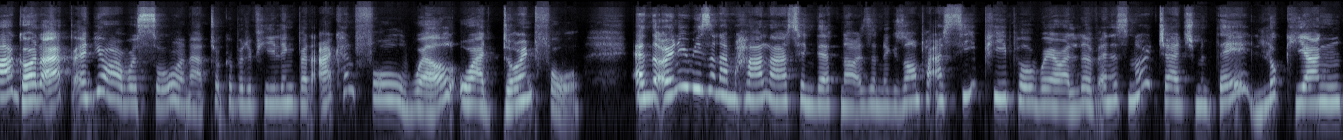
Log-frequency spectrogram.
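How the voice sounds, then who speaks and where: With lively intonation and hardly any pauses, a woman speaks at a moderate pace in a high voice on a very clean recording with a silent background. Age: 60s. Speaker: podcast co-host. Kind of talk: casual chat.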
